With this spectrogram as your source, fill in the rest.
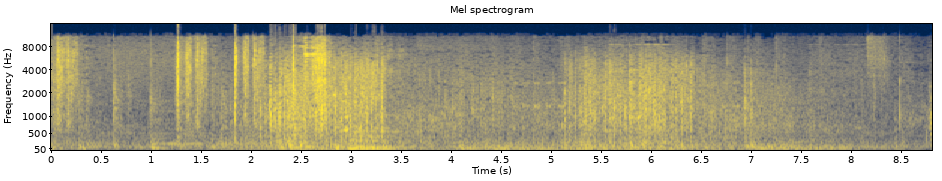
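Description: Explosions and gunfire from a precision airstrike in a shooter video game, loud and dense throughout, with a heavier burst of blasts in the middle and a steady crackle of shots before and after.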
